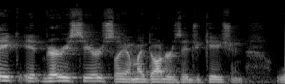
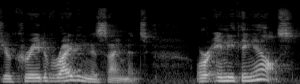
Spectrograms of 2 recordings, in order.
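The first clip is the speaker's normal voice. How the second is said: ordinary talk, nothing marked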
